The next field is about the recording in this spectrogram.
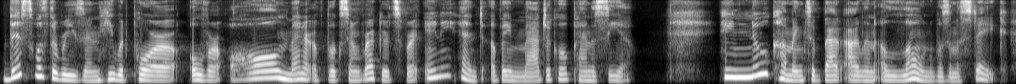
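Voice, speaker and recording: A woman narrating a translated novel as an audiobook, in a measured, even storytelling manner. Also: on the low side. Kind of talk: reading a translated web novel aloud.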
